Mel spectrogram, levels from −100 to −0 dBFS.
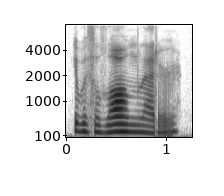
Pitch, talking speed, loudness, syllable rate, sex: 190 Hz, 235 wpm, -18 LUFS, 5.9 syllables/s, female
